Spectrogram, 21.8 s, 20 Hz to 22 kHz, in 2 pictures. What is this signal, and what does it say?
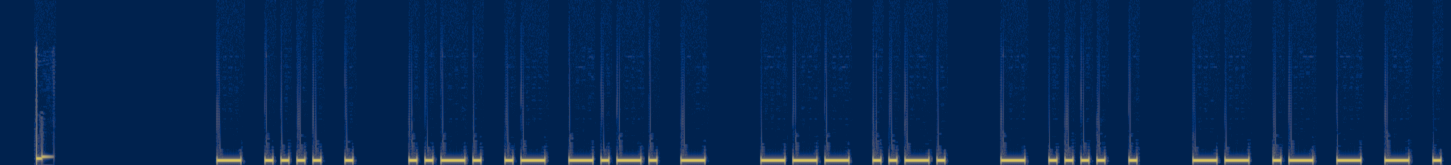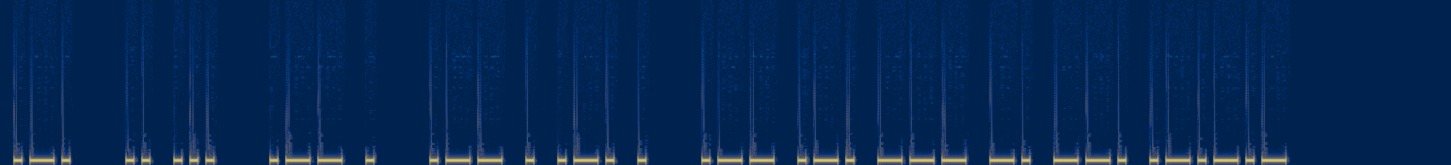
Morse code, heard as a keyed tone, about 20 wpm, 700 Hz. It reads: THE FACT OF THE MATTER IS WE WERE WRONG.
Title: Sentences with 5-Word Phrases - 20wpm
